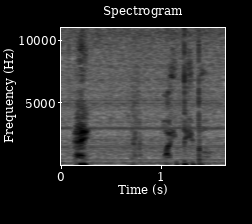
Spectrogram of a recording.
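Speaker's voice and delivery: whispered aside. During a group argument about an accent, whispering an aside. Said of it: "nobody can hear you when you whisper".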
